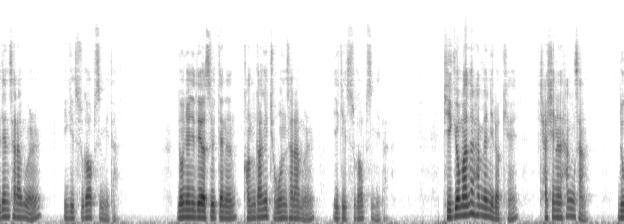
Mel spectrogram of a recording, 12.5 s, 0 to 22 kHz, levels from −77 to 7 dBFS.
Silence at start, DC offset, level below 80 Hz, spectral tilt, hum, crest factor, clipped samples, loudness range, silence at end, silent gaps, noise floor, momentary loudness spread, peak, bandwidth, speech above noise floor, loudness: 0 s; under 0.1%; -46 dBFS; -7 dB/octave; none; 20 dB; under 0.1%; 8 LU; 0 s; none; -54 dBFS; 18 LU; 0 dBFS; 13 kHz; 36 dB; -19 LUFS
